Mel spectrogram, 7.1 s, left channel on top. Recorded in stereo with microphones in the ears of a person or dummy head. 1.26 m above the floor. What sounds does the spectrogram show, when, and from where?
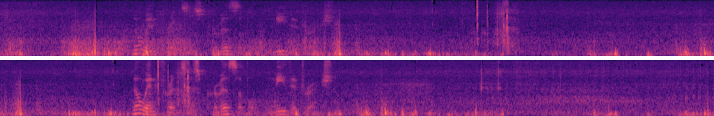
1.3 s a man speaking: 55° right (ahead or behind), 0.9 m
